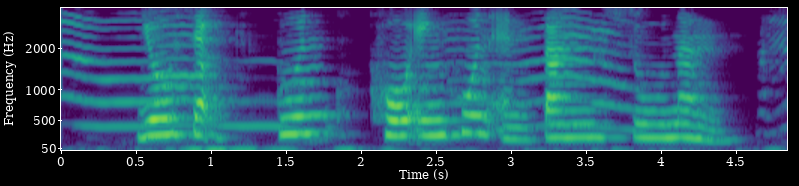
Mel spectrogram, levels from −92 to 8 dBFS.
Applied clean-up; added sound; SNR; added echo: classical method log-MMSE.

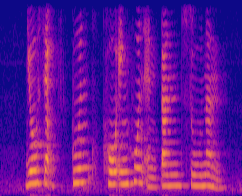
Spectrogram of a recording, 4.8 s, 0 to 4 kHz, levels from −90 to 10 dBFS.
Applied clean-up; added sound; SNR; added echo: none; none; none; none.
